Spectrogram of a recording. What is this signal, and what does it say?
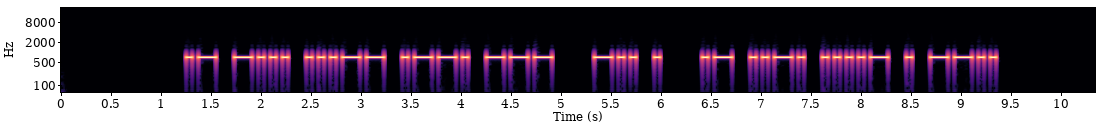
Morse code, heard as a keyed tone, about 21 wpm, 700 Hz. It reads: AB3PO DE AF4EZ
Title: USA Callsign DE Callsign - 5 Characters - 20wpm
